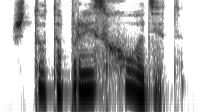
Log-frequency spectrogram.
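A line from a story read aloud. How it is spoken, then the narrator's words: Whisper. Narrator (Russian): прошептала Элизабет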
